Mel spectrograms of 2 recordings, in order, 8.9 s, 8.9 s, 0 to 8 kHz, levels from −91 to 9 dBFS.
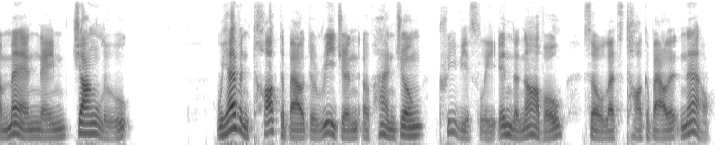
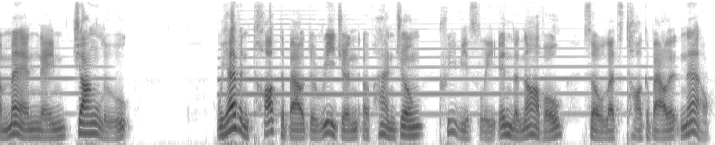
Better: first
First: none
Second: background sound (Wind instrument, woodwind instrument); 18 dB below the speech

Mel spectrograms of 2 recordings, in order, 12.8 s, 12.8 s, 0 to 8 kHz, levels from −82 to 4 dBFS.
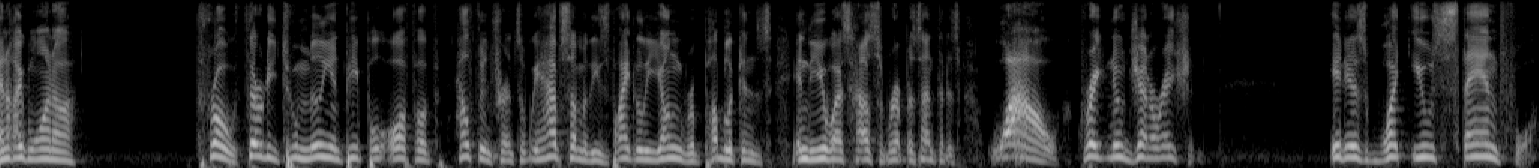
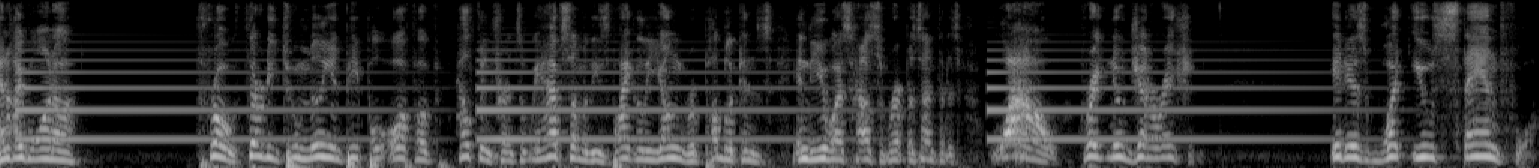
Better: first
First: none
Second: background sound (Keyboard (musical)); 11 dB below the speech // room echo; dies away in 0.2 s

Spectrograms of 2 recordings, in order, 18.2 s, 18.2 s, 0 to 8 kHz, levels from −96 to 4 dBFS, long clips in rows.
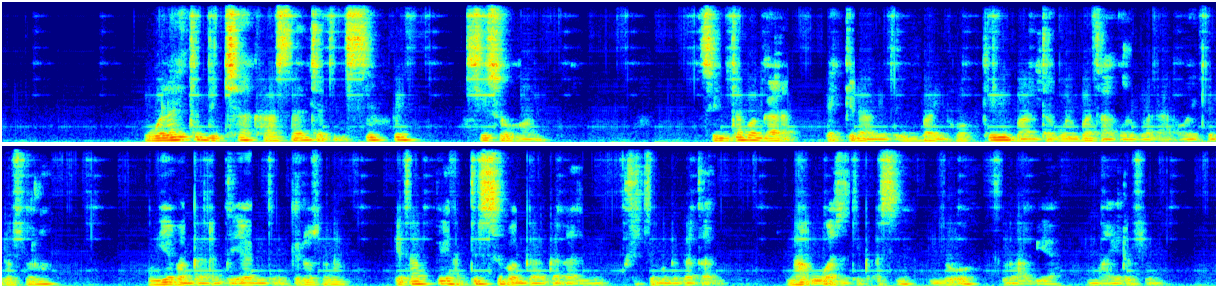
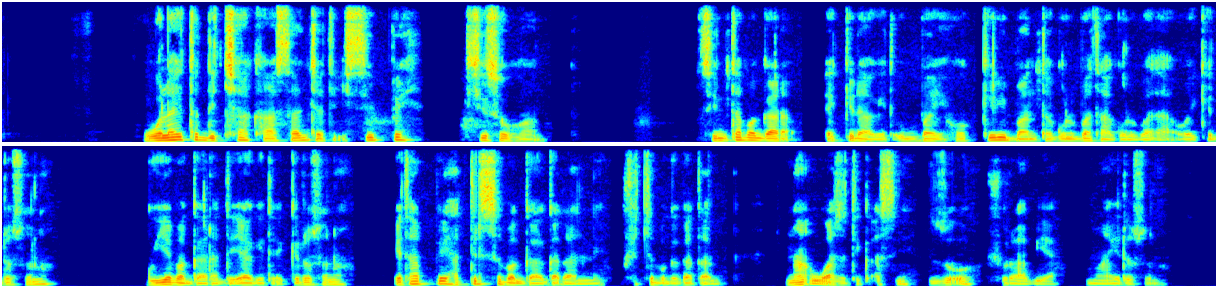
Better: second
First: noise reduction (neural separator model SepFormer DNS4)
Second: none

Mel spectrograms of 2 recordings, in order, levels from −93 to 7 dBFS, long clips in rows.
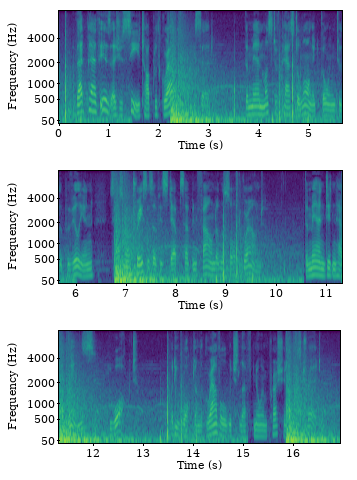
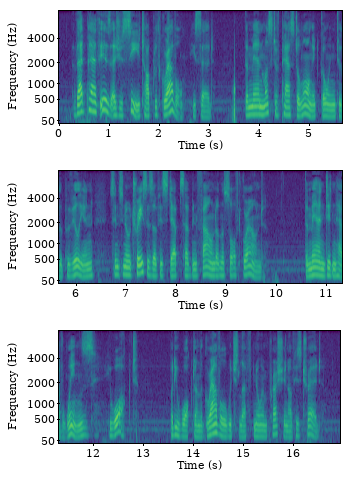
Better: second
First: background sound (Cheering / Fireworks); 4 dB above the speech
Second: none

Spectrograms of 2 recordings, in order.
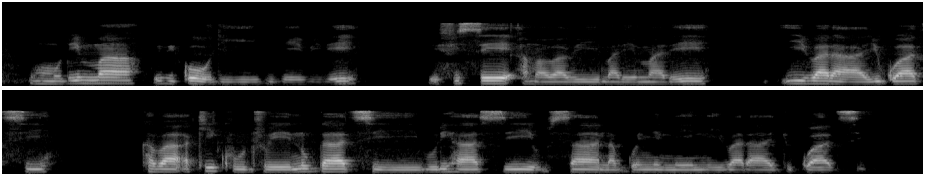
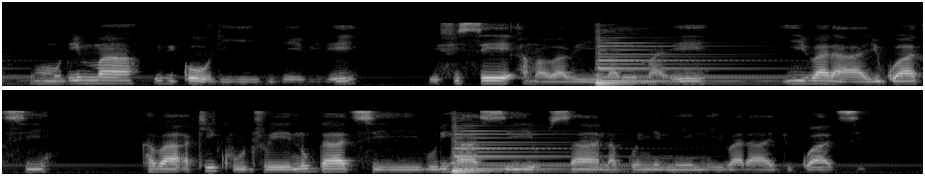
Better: first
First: none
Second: background sound (Acoustic guitar / Strum); 8 dB below the speech

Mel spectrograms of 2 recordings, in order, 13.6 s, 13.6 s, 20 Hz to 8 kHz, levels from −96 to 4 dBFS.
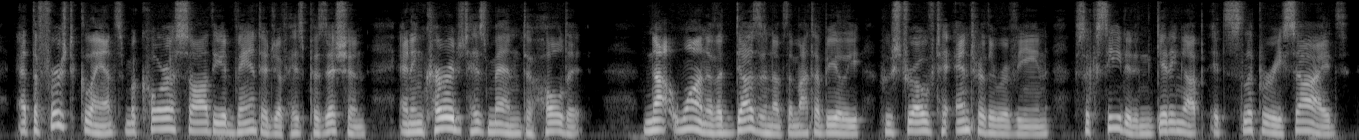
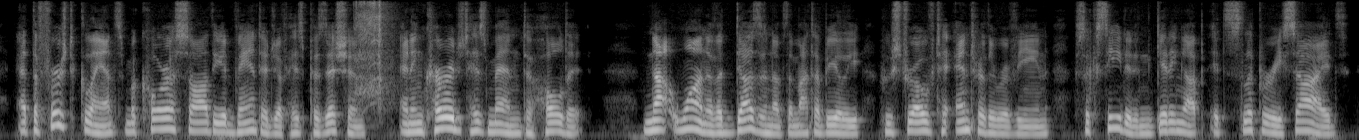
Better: first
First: none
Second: background sound (Engine / Drill); 13 dB below the speech

